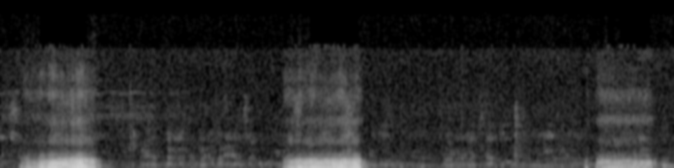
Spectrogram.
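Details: Soft, buzzing snores repeating about every three seconds in a quiet room; snoring during sleep.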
